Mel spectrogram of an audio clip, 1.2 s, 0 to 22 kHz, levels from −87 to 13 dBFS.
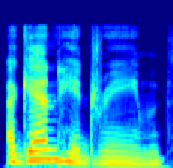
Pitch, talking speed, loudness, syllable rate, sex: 165 Hz, 155 wpm, -20 LUFS, 4.8 syllables/s, female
